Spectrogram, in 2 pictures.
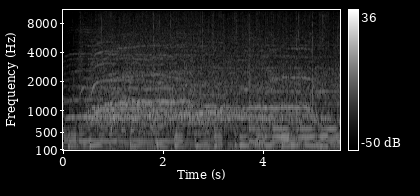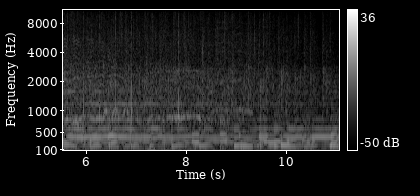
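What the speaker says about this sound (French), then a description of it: "on peut applaudir plus fort" A youth worship gathering in a church erupts in sustained applause mixed with whoops and crowd cheering, dense and continuous, over sustained musical tones from instruments.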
